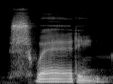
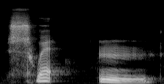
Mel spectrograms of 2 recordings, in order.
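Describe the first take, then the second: First: The T is a quick D-like flap. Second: The T is stopped, falling into N. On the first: "the T changes to a fast D" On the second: "you make a stop T, sweat, and then you fall to the N"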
